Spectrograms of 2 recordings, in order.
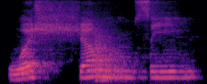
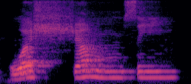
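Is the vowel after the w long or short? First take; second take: short; short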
